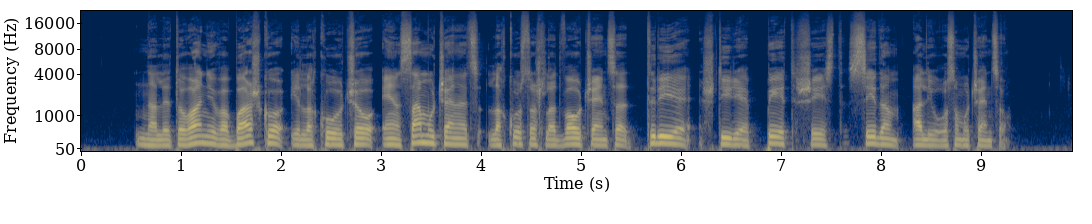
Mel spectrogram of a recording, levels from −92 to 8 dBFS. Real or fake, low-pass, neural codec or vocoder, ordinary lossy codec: fake; none; vocoder, 44.1 kHz, 128 mel bands every 512 samples, BigVGAN v2; none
